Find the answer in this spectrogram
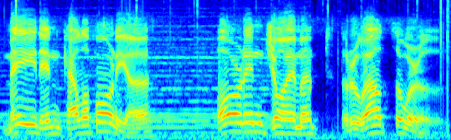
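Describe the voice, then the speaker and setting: A man pitches a product in 1940s radio style, genial and emphatic. His bright voice swings widely in pitch, with faint music behind it on an old recording. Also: wildly swooping pitch, slow pace. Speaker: commercial pitchman. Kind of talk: 1940s radio advertising read.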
